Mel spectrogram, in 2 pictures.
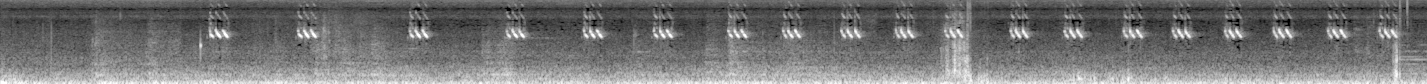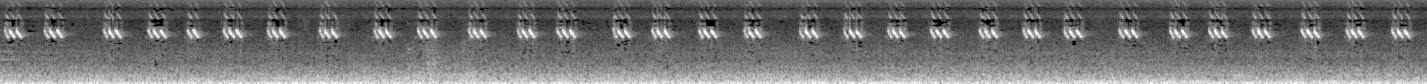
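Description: A short, high chirping call repeated over and over from an unseen animal. It comes about once a second at first, then quickens to a steady two to three a second, over a steady high hiss.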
